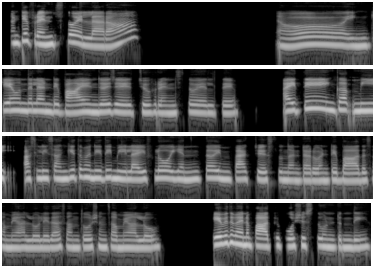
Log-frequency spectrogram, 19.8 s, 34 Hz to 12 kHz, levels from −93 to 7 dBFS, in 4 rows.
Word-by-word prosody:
అంటే 270 +5 +2
ఫ్రెండ్స్‌తో 250 +3 +2
యెళ్ళారా? 200 -3 0 2.2
ఓహ్! 225 +2 -1
ఇంకేముందిలెండి 250 +2 0
బా 210 - +3 0.2
ఎంజాయ్ 225 +1 +1
జేయొచ్చు 215 -1 -2
ఫ్రెండ్స్‌తో 210 +2 -5 0.2
ఎళ్తే. 205 0 -6 0.8
అయితే 255 +4 +3 0.3
ఇంకా 270 +1 +2 0.2
మీ 250 - +4 0.4
అసలు 235 +2 -2
ఈ - - -6
సంగీతం 240 +4 0
అనేది 245 0 +1
మీ 230 - +2 0.2
లైఫ్‌లో 225 +3 -2 0.3
ఎంత 220 +2 -2 0.2
ఇంపాక్ట్ 220 -1 -2
చేస్తుందంటారు. 200 -2 -3
అంటే 200 +1 -3
బాధ 190 0 0 0.2
సమయాల్లో, 195 -1 -2
లేదా 195 +1 -2
సంతోషం 200 +1 -2
సమయాల్లో, 190 -1 -1 0.9
ఏ - - +11
విధమైన 275 -4 +5
పాత్ర 220 +1 +5
పోషిస్తూ 225 +1 -1
ఉంటుంది. 195 -1 -1
220 Hz, 100 wpm, -23 LUFS, 200-240 Hz, 2.2 s, ఏ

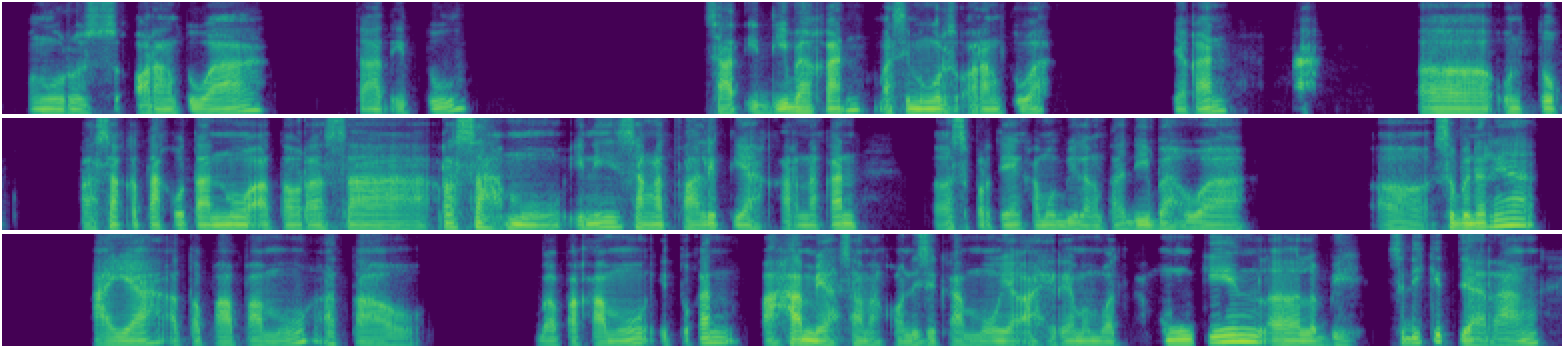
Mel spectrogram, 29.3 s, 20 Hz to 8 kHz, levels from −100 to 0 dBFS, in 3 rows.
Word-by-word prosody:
mengurus 90 0 -1
orang 90 -1 0
tua, 95 - +1 0.5
saat - - -3
itu 120 - -4 1.5
saat - - +2
ini 90 +3 +1
bahkan, 105 +7 +3
masih 95 - 0
mengurus 95 0 +3
orang 90 -2 0
tua. - - -2 0.8
Ya - - -4
kan? 120 +7 +2 0.4
Nah, - - 0 0.7
eee, 100 -1 +3
untuk 100 -1 -3 0.4
rasa - - +1
ketakutanmu 95 +1 +2
atau 90 0 0
rasa 90 -1 0
resahmu 90 -4 +3
ini 105 +6 +1
sangat 100 -4 +1
valid 95 +3 +1
ya, 90 +1 -1
karena 85 0 -4
kan, 100 +3 +2 0.5
eee, - - -4
seperti 90 - -2
yang 90 - -3
kamu 90 -1 -2
bilang 85 -1 -2
tadi 85 +3 -2
bahwa, 85 -1 -1 0.8
eee, 85 -1 -4
sebenarnya 145 - +4 0.8
ayah, 95 0 +2
atau - - -6
papamu, 90 - -2
atau 80 - -4 0.8
bapak - - -3
kamu 90 +9 -1
itu - - -12
kan 130 +2 +1 0.2
paham 110 -1 +6
ya 90 - +1
sama 85 -2 -3
kondisi 85 +1 -4
kamu 85 +1 -3
yang - - +1
akhirnya 90 0 -3
membuat 85 -2 -4
ka - - -25 0.2
mungkin 150 +10 +6 0.3
lebih 85 0 -4 0.2
sedikit - - -2
jarang, 85 +11 +1
90 Hz, 120 wpm, -25 LUFS, 85-100 Hz, 1.5 s, paham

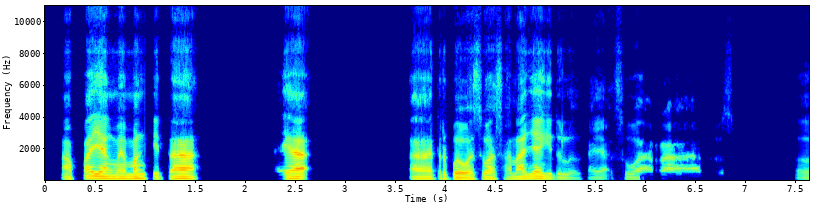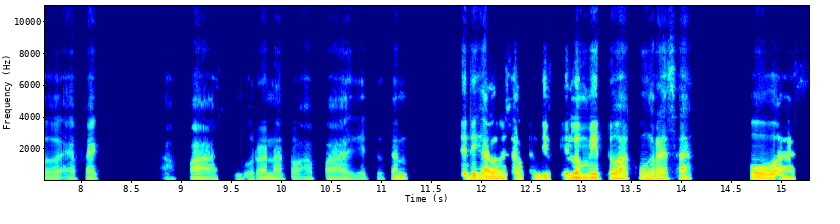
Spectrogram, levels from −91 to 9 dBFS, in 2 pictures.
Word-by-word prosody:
apa 120 +4 -3
yang 130 -2 +5
memang 130 +1 +2
kita 130 +2 +3 0.8
kayak, 125 0 +4 1.0
eee, 120 0 +1
terbawa 110 -5 +1
suasananya 115 +5 0
gitu 105 -1 -7
loh, 90 -1 -15
kayak 95 0 -17
suara 95 -2 -13 0.4
terus, - - -39 0.7
eee, 90 +2 -14
efek 100 -1 -12 0.7
apa, 100 0 -11
semburan 95 0 -13
atau 95 0 -14
apa, 100 0 -13
gitu 95 +1 -22
kan, 120 0 -10 0.6
jadi - - -1
kalau 125 -2 +4
misalkan 110 +1 -6
di - - +1
film 110 -1 +3
itu 105 +9 +1
aku 135 +2 -7
ngerasa 140 +1 -1 0.6
puas. 120 0 0
110 Hz, 120 wpm, -23 LUFS, 100-125 Hz, 1.0 s, yang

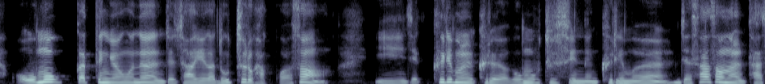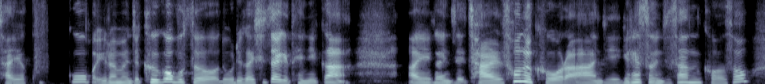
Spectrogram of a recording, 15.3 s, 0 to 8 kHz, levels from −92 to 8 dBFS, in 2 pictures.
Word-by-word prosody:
오목 240 +2 +2
같은 220 -1 0
경우는 195 -1 -1
이제 170 +1 -8
자기가 185 +1 -3
노트를 210 +5 -2
갖고 170 0 -11
와서 230 +9 -1 0.5
이 175 -2 -11
이제 170 +1 -11
그림을 225 -6 0
그려요, 165 -5 -5
오목을 170 0 -6
둘 175 -2 -6
수 175 - -2
있는 155 -2 -4
그림을. 170 -5 -5
인제 170 -7 -8
사선을 230 -8 0
다 170 +1 -5
자기가 165 -1 -3
긋고 260 +7 -7
막 - - -5
이러면 190 0 -2
이제 170 - -5
그거부터 220 -8 +4
놀이가 175 +2 -4
시작이 220 0 +4
되니까 165 +6 +3 0.6
아이가 180 0 0
인제 165 0 -5
"잘 180 -2 +5
선을 300 - +6
그어라." 180 -3 +1
인제 160 0 -9
얘기를 180 +7 -4
해서 215 -3 +2
인제 155 -2 -6
선 225 -1 0
그어서 190 - -4
185 Hz, 360 characters per minute, -23 LUFS, 170-220 Hz, 0.6 s, 선을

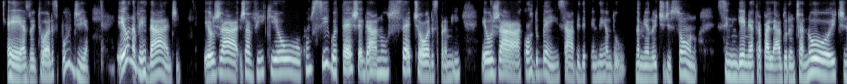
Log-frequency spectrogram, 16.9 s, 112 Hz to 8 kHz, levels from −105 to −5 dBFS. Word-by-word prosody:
É 145 -5 +4
às 140 -1 -3
8 135 -2 -7
horas 185 0 -1
por 300 - -8
dia. 150 - -6 0.6
Eu 435 -1 +7
na - - +3
verdade 190 - +3 0.5
eu 165 +3 +2
já 190 -2 +5
já 195 -2 +3
vi 190 +3 -10
que 200 - -6
eu 195 -2 -1
consigo 245 +3 -4
até 120 - 0
chegar 105 +1 +2
no 200 0 -8
7 220 - -1
horas 165 -1 +1
para 160 -3 -5
mim, 170 +4 -12 0.4
eu 185 +2 0
já 95 - +4
acordo 190 +2 -5
bem, 170 -7 -6
sabe. 155 -1 -4
Dependendo 150 0 -11 0.2
da 160 - -2
minha 145 -1 -5
noite 150 +2 -4
de 145 - -4
sono, 175 -5 -2 0.4
se 195 - -7
ninguém 165 0 0
me 155 - -1
atrapalhar 145 -3 +1
durante 145 +2 -4
a - - 0
noite, 180 -1 +2
165 Hz, 145 wpm, -25 LUFS, 150-195 Hz, 0.6 s, Eu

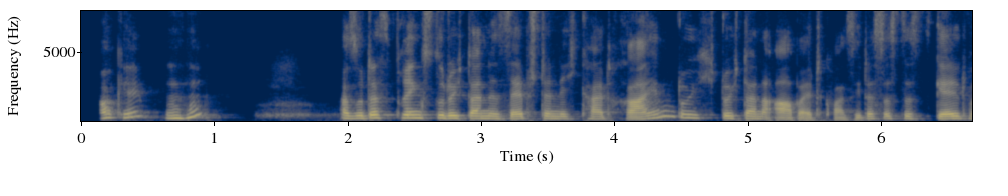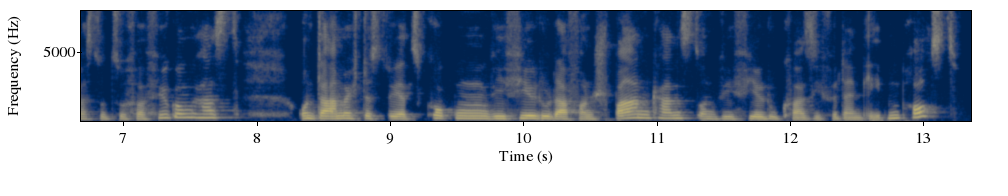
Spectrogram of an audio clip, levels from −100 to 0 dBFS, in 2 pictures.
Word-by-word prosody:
Okay, 275 +7 -2 0.2
mhm. 215 - +1 1.1
Also, 195 0 +2
das 230 +2 +3
bringst 230 0 +2
du 220 - +5
durch 205 -1 +4
deine 190 -2 +1
Selbstständigkeit 170 -1 -3
rein, 225 - +1
durch 230 -2 -4
durch 195 0 -2
deine 175 -6 -2
Arbeit 135 +1 -2
quasi? 130 +1 -9
Das 175 0 -4
ist 180 +1 -6
das 180 +1 -6
Geld, 175 +2 +3
was 170 0 -7
du 160 - -8
zur 160 0 -8
Verfügung 250 - -1
hast. 255 0 -1 0.4
Und 195 0 0
da 185 -1 +7
möchtest 190 -1 0
du 175 - +1
jetzt 165 0 -1
gucken, 200 -3 +2
wie 185 0 +3
viel 200 +2 +5
du 185 -1 +4
davon 160 -1 +2
sparen 225 +8 +4
kannst 215 -2 -1
und 170 -1 -5
wie 165 -1 -3
viel 165 -1 0
du 165 -2 -4
quasi 145 0 -5
für 155 +1 -9
dein 145 -2 -5
Leben 170 - -2
brauchst? 320 +7 +2
185 Hz, 200 wpm, -29 LUFS, 165-225 Hz, 1.1 s, da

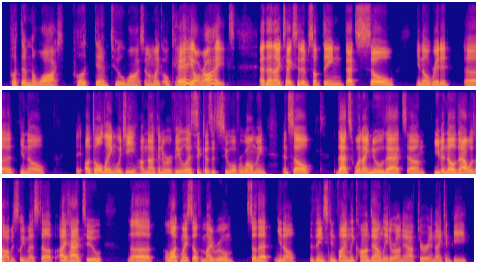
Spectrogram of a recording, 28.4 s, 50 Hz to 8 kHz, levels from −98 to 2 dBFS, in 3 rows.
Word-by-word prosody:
"Put 200 +2 -3
them 205 -2 0
to 185 - -2
wash, 135 - 0 0.3
put 200 +4 -2
them 165 -2 0
to 145 -2 -2
wash." 125 -6 -4
And 120 - -6
I'm, 130 - -5
like, 120 - -5
"Okay, 125 -1 +4
all - - +3
right." 75 0 +3 0.6
And 145 +1 +4
then 160 0 +6
I 155 -1 +8
texted 155 0 +1
him 155 -2 +2
something 145 -1 0
that's 130 -1 +2
so, 130 -2 +3 0.4
you 135 - -5
know, 125 -2 0
rated, 125 -1 0 0.3
uh, 115 -2 +1 0.2
you 120 -2 -5
know, 110 -2 -4 0.6
eh, 135 - -9
adult 130 +1 +2
language-y. 145 +2 +1
I'm 115 0 -5
not 120 0 0
going 130 -1 -4
to 120 - -3
reveal 120 +4 -1
it 130 - +2 0.2
'cause 120 -4 -2
it's 115 0 -7
too 125 -2 -3
overwhelming. 125 +3 -3 0.3
And 125 - -6
so 125 0 +3 0.5
that's 140 +2 +4
when 155 0 +1
I 145 -1 +5
knew 135 0 +1
that, 120 -2 +2
um, 115 -2 -2 0.2
even 135 +1 +2
though 135 -1 +6
that 125 +1 +4
was 120 -1 -1
obviously 110 0 -3
messed 110 -1 -9
up, 110 -1 -2
I 120 -1 +2
had 125 +1 +2
to, 120 -2 -2 0.6
uh, 115 -3 +2 0.3
lock 130 -1 +2
myself 125 0 0
in 120 - -6
my 120 0 -1
room 115 -1 -4 0.2
so 130 -3 -1
that, 120 -1 +2
you 125 -3 -4
know, 105 -3 -4 0.4
things 130 -1 -1
can 120 -3 -4
finally 120 -2 0
calm 115 +2 -1
down 115 -1 0
later 115 0 -3
on 110 -1 -4
after 110 +1 -5
and 105 +1 -7
I 105 -1 -4
can 100 +1 -10
be 100 0 -7
125 Hz, 170 wpm, -25 LUFS, 115-135 Hz, 0.6 s, I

